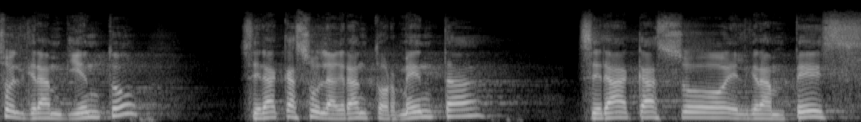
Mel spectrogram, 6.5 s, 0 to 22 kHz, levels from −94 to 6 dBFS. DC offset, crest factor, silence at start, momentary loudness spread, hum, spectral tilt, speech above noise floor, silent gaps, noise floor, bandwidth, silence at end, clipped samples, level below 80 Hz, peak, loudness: under 0.1%; 16 dB; 0 s; 5 LU; none; -5 dB/octave; 44 dB; none; -71 dBFS; 14 kHz; 0 s; under 0.1%; -74 dBFS; -12 dBFS; -27 LUFS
